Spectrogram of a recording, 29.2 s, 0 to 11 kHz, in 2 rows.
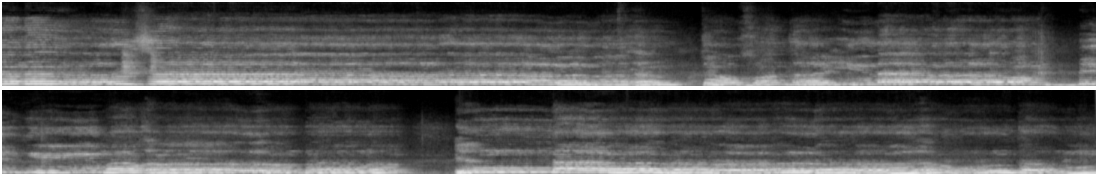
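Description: A man recites the Quran in the melodic tilawah style into a microphone: long held, ornamented phrases that waver up and down in pitch, with short breaks for breath, the longest about 20 seconds in.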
